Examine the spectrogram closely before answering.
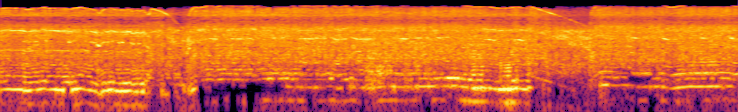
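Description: Small angle grinder running against a steel leaf-spring leaf, cleaning off rust and scale. It makes a continuous motor whine whose pitch dips and recovers as it bears on the metal.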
